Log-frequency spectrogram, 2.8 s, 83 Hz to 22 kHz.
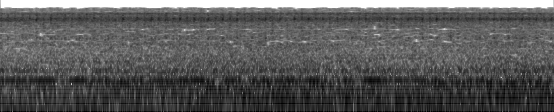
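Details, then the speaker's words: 2009 Astra idling after faulty fourth injector replaced with new Bosch one; fuel reading now 81% ethanol; smooth even hum with faint high whine, no misfire or shaking; normal idle. "vendo o motor nem tremer nem tremer ele não treme"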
